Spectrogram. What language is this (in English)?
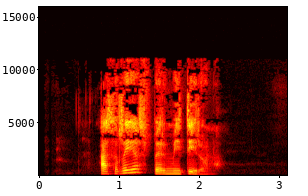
Galician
